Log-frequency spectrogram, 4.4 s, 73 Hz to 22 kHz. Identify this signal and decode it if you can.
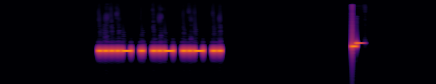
Morse code, heard as a keyed tone, about 40 wpm, 700 Hz. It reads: 4EUUI
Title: Five Challenging Letter-Number Combinations 40wpm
